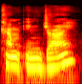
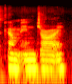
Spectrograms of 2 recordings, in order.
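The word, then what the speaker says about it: Kumanjayi: So her name was changed to, I think it's pronounced Come In Jai.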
